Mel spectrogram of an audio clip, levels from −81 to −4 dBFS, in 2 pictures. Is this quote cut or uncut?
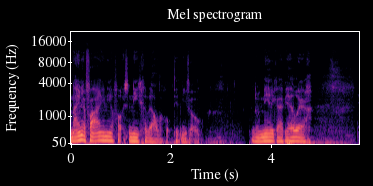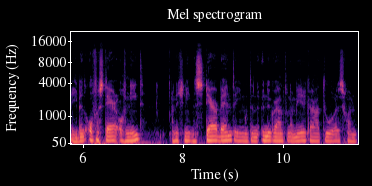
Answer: uncut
